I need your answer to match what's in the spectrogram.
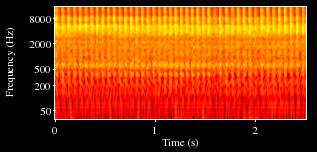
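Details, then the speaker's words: Homebuilt reverse-trike scooter engine, small single-cylinder, idling after muffler welded back on: quick, even crisp pulses about ten a second, no rattle, much quieter; smoke is degreaser burning off; starts good and runs fine. "so key on it starts good still and sounds a whole lot better oh yeah"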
